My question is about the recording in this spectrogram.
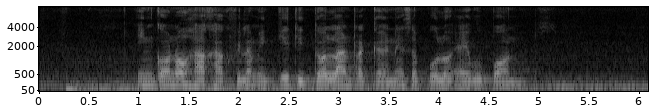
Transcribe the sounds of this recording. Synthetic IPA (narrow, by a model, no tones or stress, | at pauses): ʔiŋkonɔɦak̚hak̚filəmikid̪̥i̤d̪̥ɔ̤lːanrəɡ̥ä̤nesəpulʊhewupɔn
